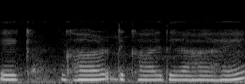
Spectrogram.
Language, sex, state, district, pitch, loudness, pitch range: Hindi, female, Bihar, Kishanganj, 215 Hz, -25 LUFS, 210-220 Hz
